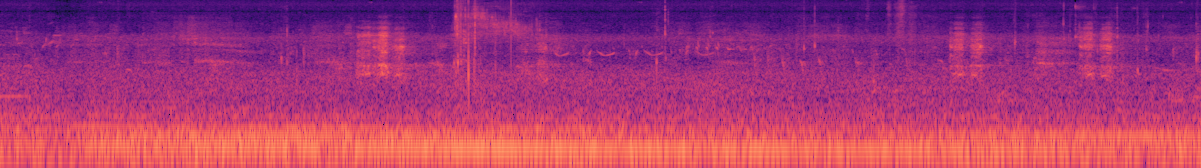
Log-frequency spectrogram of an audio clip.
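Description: Waterfowl calling a few short, honk-like times, faint against a low steady rumble, with light bird chirping in between.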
